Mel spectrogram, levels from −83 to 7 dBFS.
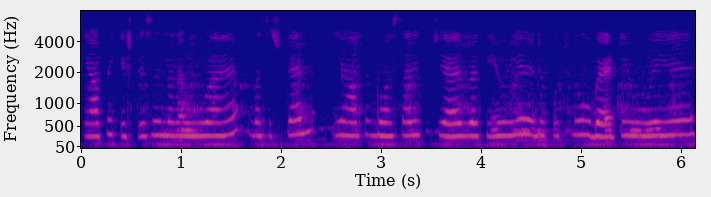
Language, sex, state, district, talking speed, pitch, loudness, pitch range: Hindi, female, Uttar Pradesh, Budaun, 245 wpm, 295 Hz, -43 LUFS, 285-305 Hz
